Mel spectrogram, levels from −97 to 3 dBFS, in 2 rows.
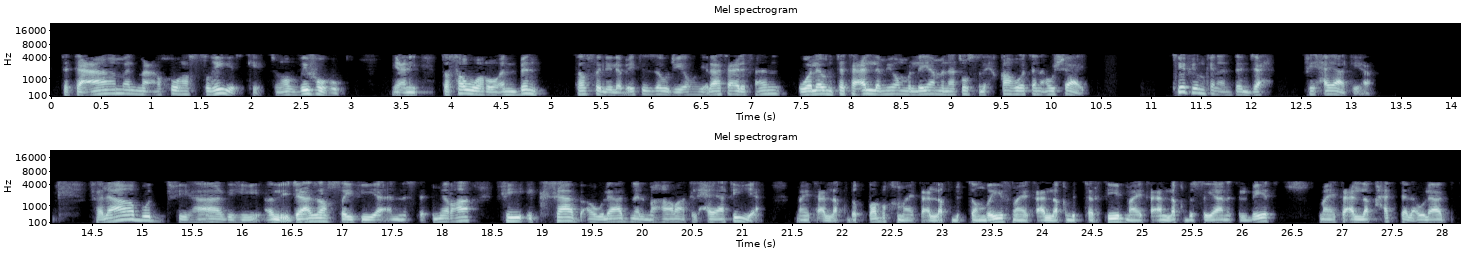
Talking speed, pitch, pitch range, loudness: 135 wpm, 135 Hz, 115-150 Hz, -21 LUFS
